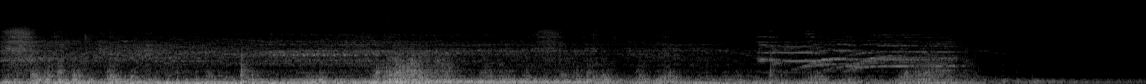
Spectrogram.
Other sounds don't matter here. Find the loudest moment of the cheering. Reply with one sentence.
The loudest moment of the cheering is at 8 seconds.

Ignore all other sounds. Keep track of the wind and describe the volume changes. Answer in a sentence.
The volume of the wind goes down.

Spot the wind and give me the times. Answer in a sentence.
The wind can be heard from 0.0 to 9.8 s.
